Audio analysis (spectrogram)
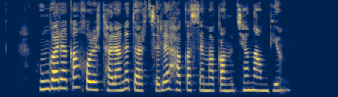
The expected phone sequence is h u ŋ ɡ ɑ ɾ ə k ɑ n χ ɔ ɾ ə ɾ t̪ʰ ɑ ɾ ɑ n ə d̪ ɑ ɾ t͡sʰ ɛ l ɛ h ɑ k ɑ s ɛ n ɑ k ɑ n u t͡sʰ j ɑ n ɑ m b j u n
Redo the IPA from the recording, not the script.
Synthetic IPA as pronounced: h u ŋ ɡ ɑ ɾ ɑ k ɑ n χ ɔ ɾ ə ɾ t̪ʰ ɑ ɾ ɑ n ə d̪ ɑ ɾ t͡sʰ ɛ l ɛ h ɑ k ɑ s ɛ m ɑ k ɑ n u t͡sʰ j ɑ n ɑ m b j ɔ n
